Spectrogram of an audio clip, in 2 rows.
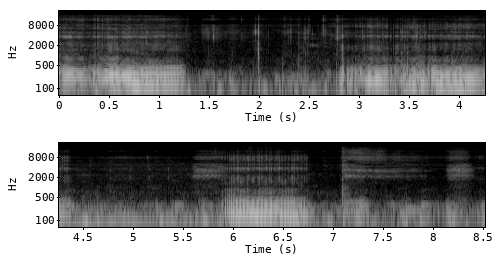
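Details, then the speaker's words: Female dog, Kya, snoring loudly while asleep and possibly dreaming and kicking: low, buzzing snores at about 20 breaths a minute with quieter gaps between them. Dog snoring. "snoring. She's snoring. She's snoring. I didn't know the dog snores that loud."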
